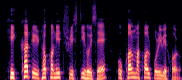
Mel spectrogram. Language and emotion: Assamese, neutral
